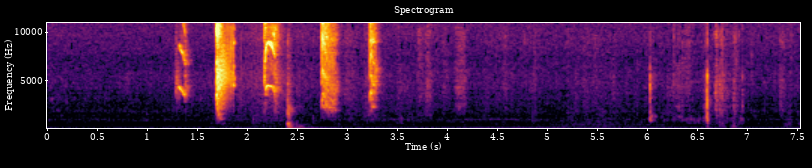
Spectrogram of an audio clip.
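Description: Newborn pink mouse squeaking: about six short, high-pitched squeaks in quick succession, some rising and falling in pitch, starting a little over a second in. A few faint clicks follow later.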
